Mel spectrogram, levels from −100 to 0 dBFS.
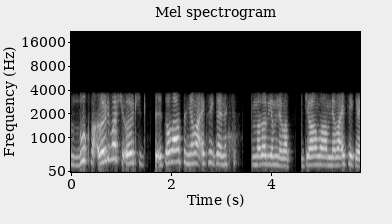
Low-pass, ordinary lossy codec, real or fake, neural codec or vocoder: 3.6 kHz; none; fake; codec, 16 kHz in and 24 kHz out, 1 kbps, XY-Tokenizer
